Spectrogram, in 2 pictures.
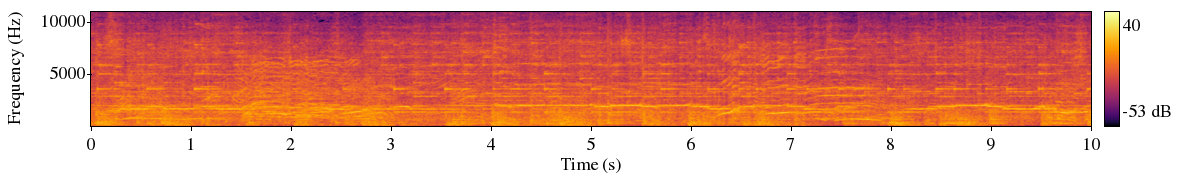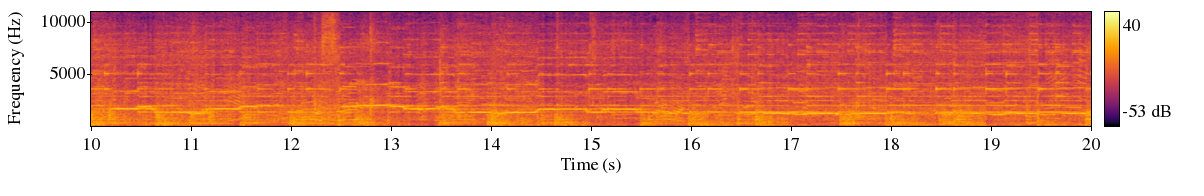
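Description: Awa Odori festival band playing: a shinobue bamboo flute carries a held, stepping melody over a steady pulse of drums and the clanging kane hand gong, with voices mixed in.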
